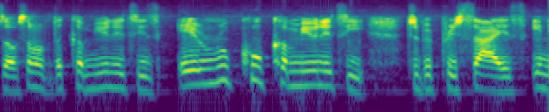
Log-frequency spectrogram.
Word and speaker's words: Eruku: The community is pronounced Eruku.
